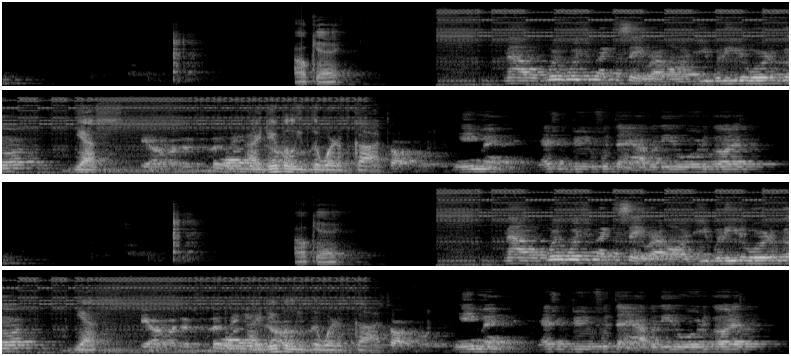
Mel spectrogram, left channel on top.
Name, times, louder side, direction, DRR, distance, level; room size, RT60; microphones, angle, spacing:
voice 1, 2.9-3.4 8.6-9.1 10.3-11.7, left 2 dB, 35° left, 11 dB, 1.1 m, -25 dB
sound 1, 4.3-11.5, equal, 5° right, 2.5 m, -34 dB
voice 2, 5.0-8.1 10.0-10.7 12.4-12.9 13.2-15.3, right 1 dB, 20° right, 2 dB, 3.8 m, -25 dB
voice 3, 8.5-11.1 11.7-12.4, right 2 dB, 85° right, 3 dB, 6.4 m, -31 dB
27.5 x 18.0 x 5.5 m, 0.71 s
head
